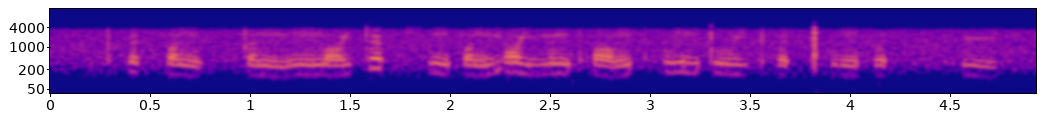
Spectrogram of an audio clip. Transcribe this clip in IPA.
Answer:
pʰ ɵ˨ t̚ f ɐ˨˩ ŋ | t̪ ɐ˨˩ n m ɪ˨ ŋ n̪ ɔː˨˥ j t̪ œː˥ k̚ t͡sʰ ɪ˨ ŋ f ɐ˨˥ ŋ j ɔː˧ j m ɵ˧ n pʰ ɔː˨˥ ŋ kʷʰ iː˧ m t̪ uː˨˧ j pʰ ɵ˨ t̚ kʷʰ ɐ˨ ŋ f ɵ˧ t̚ | pʰ yː˨˩

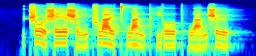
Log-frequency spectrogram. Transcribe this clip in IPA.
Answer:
ʈ͡ʂ o˥˩ ʊ̯ ʂ e˥ ɪ̯ ʂ ʊ˧˥ ŋ ʈ͡ʂ w a˥˧ ɪ̯ t̪ʰ w a˥˩ n pʰ j o˥ ʊ̯ pʰ w a˧˥ n ʂ ɻ̩˧

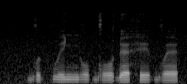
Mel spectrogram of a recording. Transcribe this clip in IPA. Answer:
ɡʷ e˨˦ kʷ eː˧ ɲ oː˧ ɡ oː˨ ɗ ɛ˨ h eː˧ ɡʷ ɛ˨

